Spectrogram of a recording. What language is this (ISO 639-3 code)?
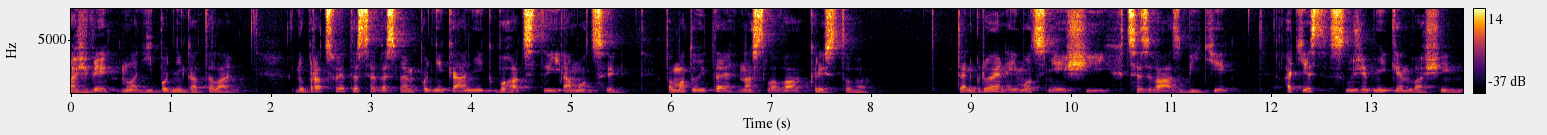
ces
